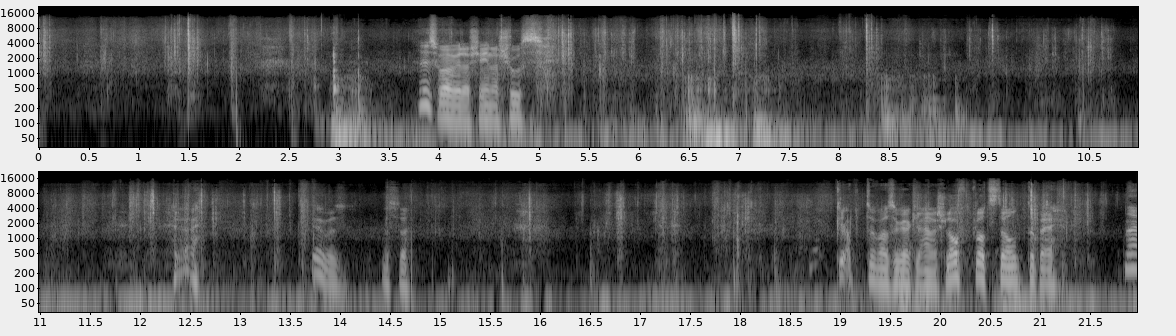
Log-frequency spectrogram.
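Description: Footsteps crunch on leaves and twigs.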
